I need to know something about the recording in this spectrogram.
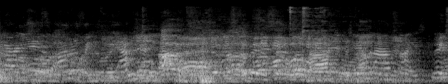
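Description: Several people talking over one another: crowd chatter in a large pub room.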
